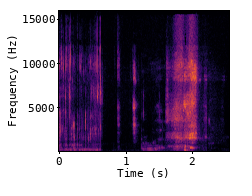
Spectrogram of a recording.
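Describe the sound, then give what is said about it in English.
Someone slurps kombucha, an active culture drink made by fermenting sweet tea: a long, airy sip, a few small wet clicks, then a second gurgling slurp that swells louder before cutting off. No one speaks. “Sorry, I ruined the slurp.”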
